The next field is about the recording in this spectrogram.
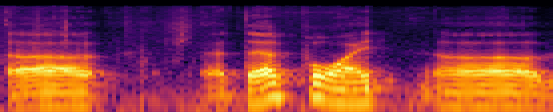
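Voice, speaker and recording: With an American accent, a man speaks in a fairly low pitch and a dark, mellow tone. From US South. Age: 80s. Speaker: war veteran. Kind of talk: oral history interview. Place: home room. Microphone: lapel.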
